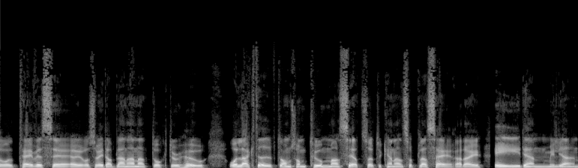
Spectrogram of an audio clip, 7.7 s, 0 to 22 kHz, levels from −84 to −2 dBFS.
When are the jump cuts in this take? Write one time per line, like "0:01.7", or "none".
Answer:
0:03.9
0:06.5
